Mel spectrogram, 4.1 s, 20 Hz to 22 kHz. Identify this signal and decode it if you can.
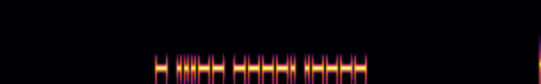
Morse code, heard as a keyed tone, about 44 wpm, 700 Hz. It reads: T391
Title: Numbers - Contest Style - 4-Digit 45wpm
